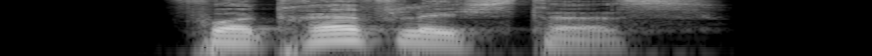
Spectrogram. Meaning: strong/mixed nominative/accusative neuter singular superlative degree of vortrefflich
- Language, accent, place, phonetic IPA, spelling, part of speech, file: German, Germany, Berlin, [foːɐ̯ˈtʁɛflɪçstəs], vortrefflichstes, adjective, De-vortrefflichstes.ogg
